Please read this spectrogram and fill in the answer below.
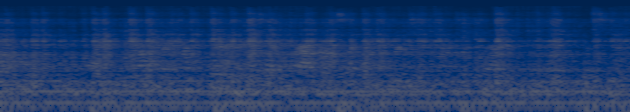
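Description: Whirlpool front-loading washing machine running with a steady low hum.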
